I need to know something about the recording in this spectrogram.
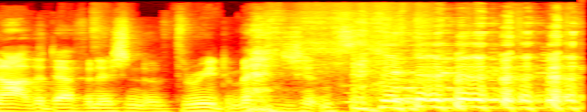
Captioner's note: laughs; all chuckle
